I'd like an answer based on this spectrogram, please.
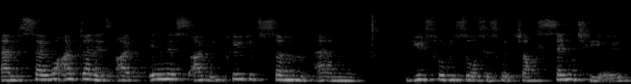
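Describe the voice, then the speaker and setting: A woman's somewhat breathy, dark, mellow voice at medium pitch and moderate pace, with fairly even intonation and audible room echo. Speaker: GP and webinar presenter. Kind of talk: webinar presentation.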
